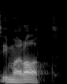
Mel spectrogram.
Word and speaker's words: Emirates: say pronounce it properly no Emirates you said it right Emirates or Emirates in in Arabic is imarat emirat so that's not that's correct habat anyway but yeah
